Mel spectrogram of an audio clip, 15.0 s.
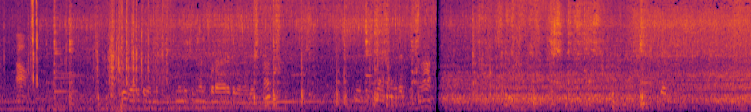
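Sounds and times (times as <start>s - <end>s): food sizzling in a pan: 0.8s - 2.1s, 3.3s - 15.0s
stirring scrapes: 5.1s - 8.7s, 9.4s - 13.0s.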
